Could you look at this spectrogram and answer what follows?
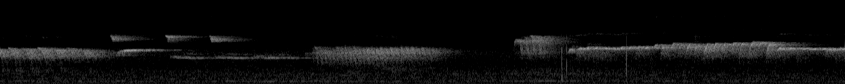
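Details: Domestic canary, yellow bird, singing: three short high whistled notes, a flat low whistle, a rich warbled passage, a pause, then a long loud rolling trill.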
